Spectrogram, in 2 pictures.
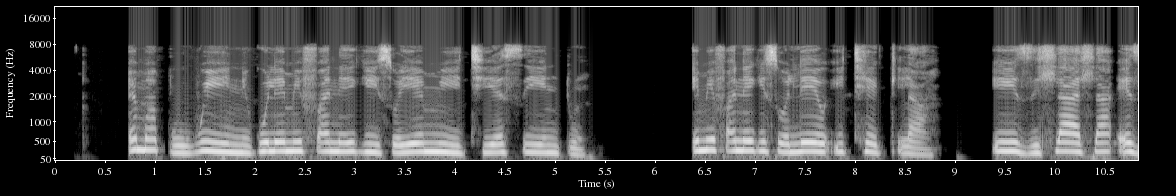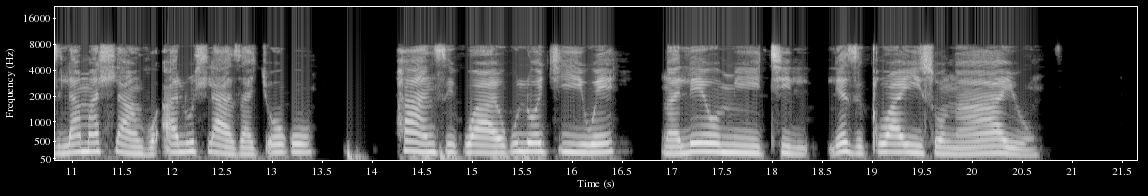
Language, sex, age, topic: North Ndebele, female, 25-35, health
